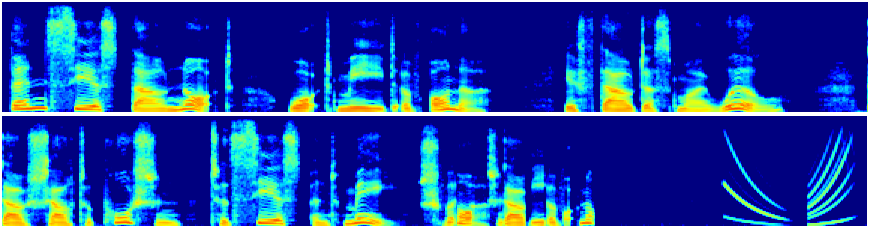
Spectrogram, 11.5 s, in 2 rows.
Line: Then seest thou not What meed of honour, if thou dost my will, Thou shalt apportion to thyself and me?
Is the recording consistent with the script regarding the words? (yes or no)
no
